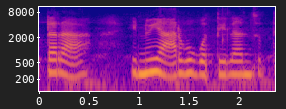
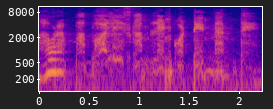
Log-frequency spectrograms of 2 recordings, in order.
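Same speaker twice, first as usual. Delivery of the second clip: gossip whisper; 7 dB quieter than usual. Acted. Gossiping neighbour whispers about the police complaint. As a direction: whisper the secret.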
